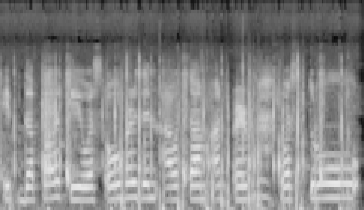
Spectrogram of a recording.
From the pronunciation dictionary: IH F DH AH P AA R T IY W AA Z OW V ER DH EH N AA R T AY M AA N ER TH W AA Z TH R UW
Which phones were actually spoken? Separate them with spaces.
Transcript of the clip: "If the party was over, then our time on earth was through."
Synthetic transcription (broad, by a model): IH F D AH P AA R T IY W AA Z OW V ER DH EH N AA W T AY M AA N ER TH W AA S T R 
